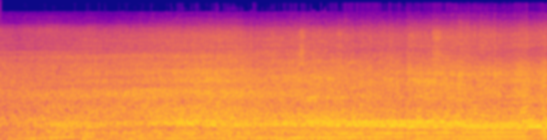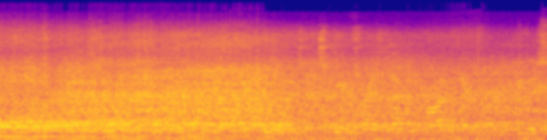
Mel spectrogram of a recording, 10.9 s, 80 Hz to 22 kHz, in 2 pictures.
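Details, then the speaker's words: Old V8 drag car at Santa Pod National Finals 2024, round one, transmission overheated: loud V8 pulls hard, then the revs hang and bounce like hitting a rev limiter instead of shifting; overheat protection blocks the 1-2 upshift. "now if you listen close ly to the gears changing in the revs you will notice that going from first to second it sounds like it's bouncing off a rev limiter"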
